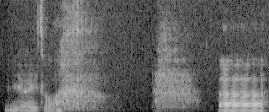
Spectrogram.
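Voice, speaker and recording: Speaking Indonesian with an Australian accent, a language teacher whose first language is English talks unscripted about himself as a foreigner, as if answering an oral interview. His voice sits on the low side, creaky and darkish, delivered in a monotone and extremely slowly. He hesitates as he hunts for words.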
